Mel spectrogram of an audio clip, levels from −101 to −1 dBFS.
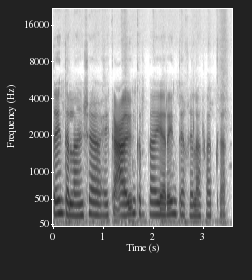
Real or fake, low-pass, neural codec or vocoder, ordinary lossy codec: fake; none; vocoder, 44.1 kHz, 128 mel bands every 256 samples, BigVGAN v2; none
